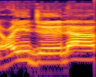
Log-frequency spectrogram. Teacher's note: غنہ کریں گے، میم کے اوپر مشدد ہے، ثُمَّ اتَّخَذْتُمُ الْعِجْلَ، عین کو جیم سے ملائیں گے، قلقلہ کریں گے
